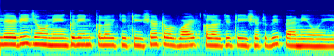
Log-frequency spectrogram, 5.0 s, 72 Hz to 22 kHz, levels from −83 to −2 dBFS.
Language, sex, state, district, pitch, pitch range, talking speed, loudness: Hindi, female, Uttar Pradesh, Shamli, 230 Hz, 220-240 Hz, 205 wpm, -15 LUFS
